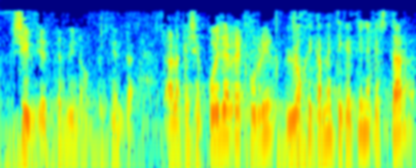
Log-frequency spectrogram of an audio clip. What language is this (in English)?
Spanish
